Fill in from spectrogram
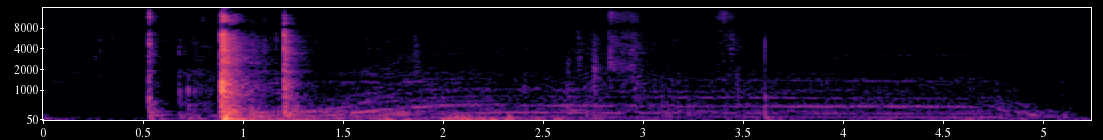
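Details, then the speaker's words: Mercedes EQA power tailgate after setting a custom opening height limit: latch clunk then smooth even motor hum about three seconds, stopping cleanly at the set height; normal operation. "Täydellistä. Nyt näet, että se pysähtyy täsmälleen haluamaamme kohtaan osumatta autotallin kattoon"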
